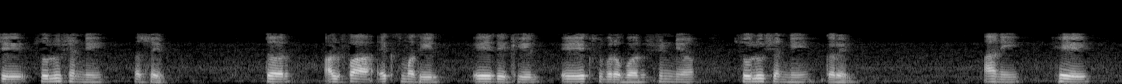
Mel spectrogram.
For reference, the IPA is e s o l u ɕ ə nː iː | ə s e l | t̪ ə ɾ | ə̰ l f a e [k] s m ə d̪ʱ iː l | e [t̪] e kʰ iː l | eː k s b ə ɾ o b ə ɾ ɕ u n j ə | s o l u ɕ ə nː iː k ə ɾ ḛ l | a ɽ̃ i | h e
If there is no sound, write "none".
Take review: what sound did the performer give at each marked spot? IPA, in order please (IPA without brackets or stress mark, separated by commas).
k, d̪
